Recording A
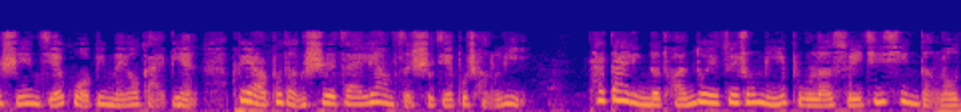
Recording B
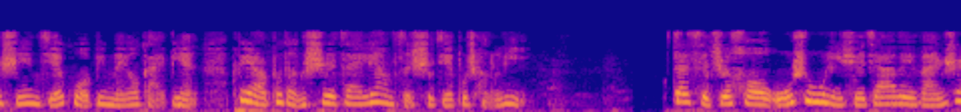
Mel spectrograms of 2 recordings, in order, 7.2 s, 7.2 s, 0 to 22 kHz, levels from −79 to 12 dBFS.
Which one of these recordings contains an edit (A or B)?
A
